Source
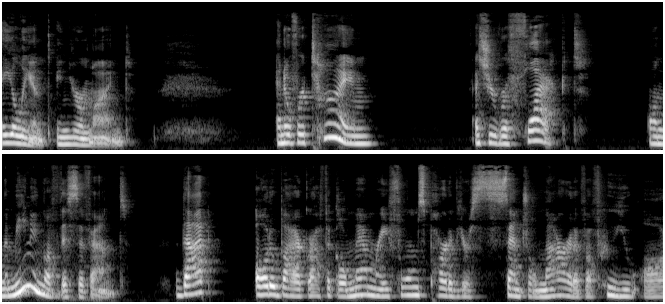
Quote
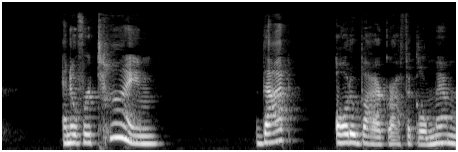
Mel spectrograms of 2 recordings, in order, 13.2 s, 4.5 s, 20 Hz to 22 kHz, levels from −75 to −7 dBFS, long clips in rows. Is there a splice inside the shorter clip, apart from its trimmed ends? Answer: yes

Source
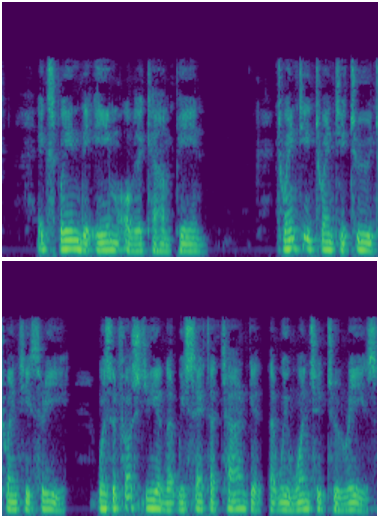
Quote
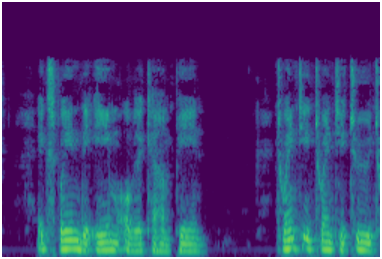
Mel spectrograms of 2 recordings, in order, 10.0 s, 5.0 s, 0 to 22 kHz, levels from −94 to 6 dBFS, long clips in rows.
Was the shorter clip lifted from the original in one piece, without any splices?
yes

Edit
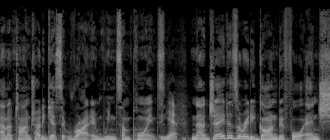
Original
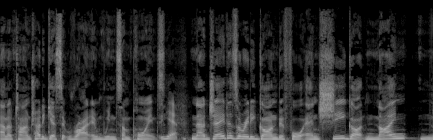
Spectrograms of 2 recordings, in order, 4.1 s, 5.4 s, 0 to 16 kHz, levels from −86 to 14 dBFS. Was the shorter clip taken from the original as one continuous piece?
yes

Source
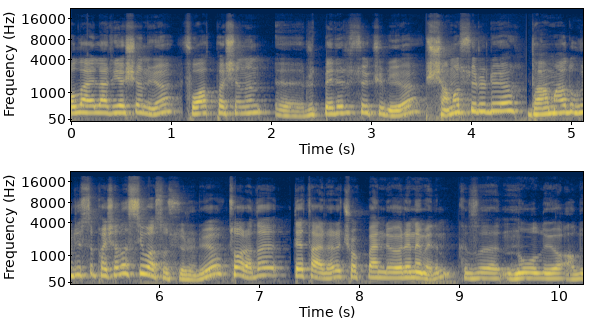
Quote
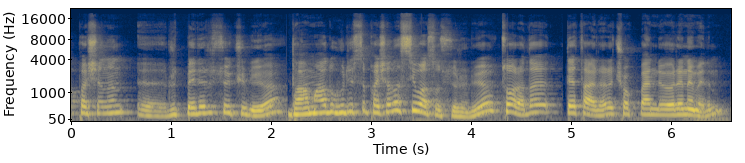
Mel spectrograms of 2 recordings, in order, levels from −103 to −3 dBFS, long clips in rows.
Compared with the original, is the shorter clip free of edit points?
no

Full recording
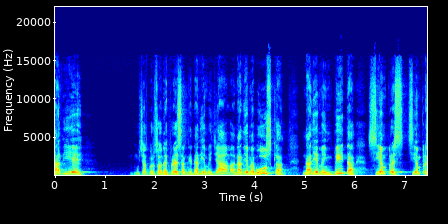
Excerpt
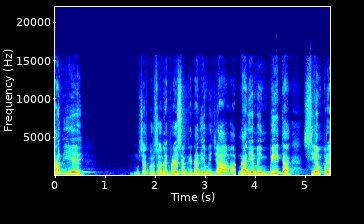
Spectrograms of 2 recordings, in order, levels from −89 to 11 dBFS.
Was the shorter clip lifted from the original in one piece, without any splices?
no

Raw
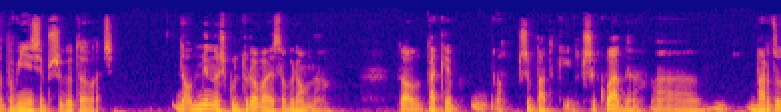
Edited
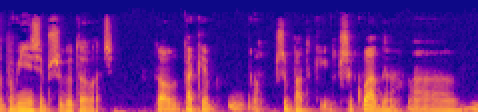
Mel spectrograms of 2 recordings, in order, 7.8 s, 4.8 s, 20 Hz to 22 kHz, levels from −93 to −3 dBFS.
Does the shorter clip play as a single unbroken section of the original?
no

